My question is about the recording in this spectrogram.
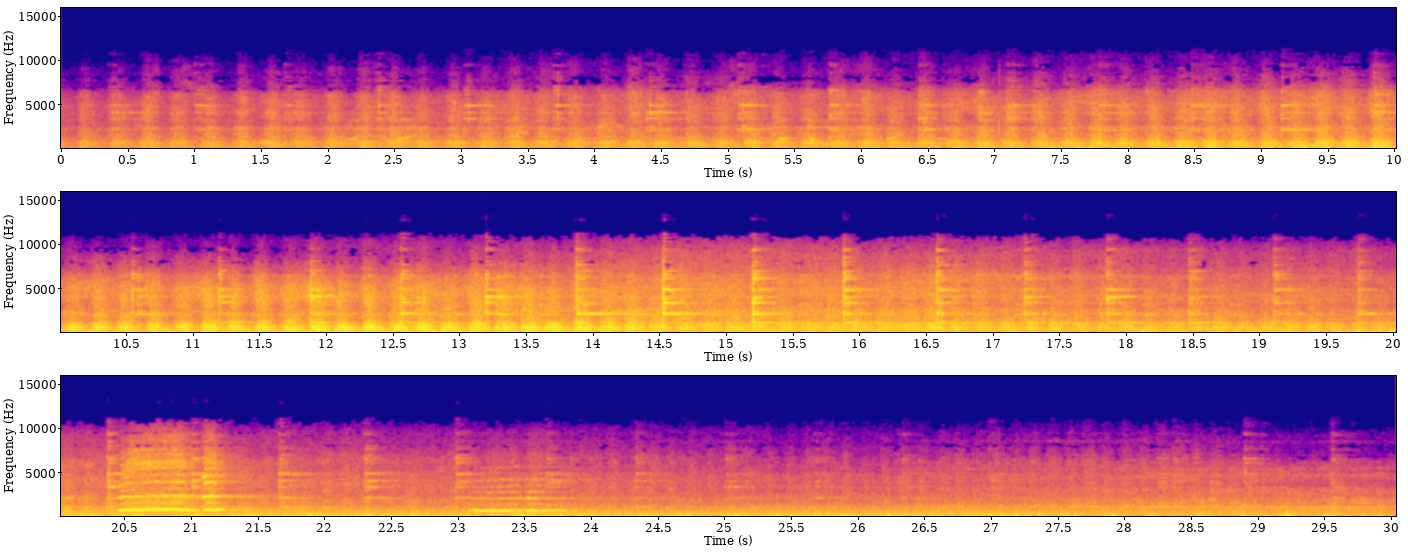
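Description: Narrow-gauge steam locomotives working a train past, their exhaust chuffing in a steady beat that grows louder as they approach. Two short steam-whistle blasts sound about two-thirds of the way through, the first one longer. The coaches then roll by as the chuffing fades.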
